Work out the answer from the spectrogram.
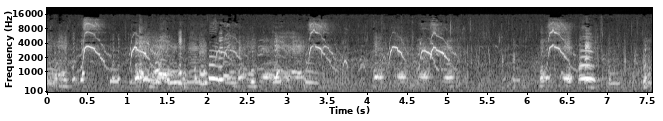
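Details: Whooper swans giving feeding and territorial calls: loud bugling honks with rising-falling tones, repeated in uneven bursts, overlapping lower nasal calls.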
